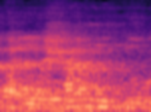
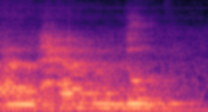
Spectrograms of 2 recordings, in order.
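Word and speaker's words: الحمد: Wa hamza alhamdu a'udzu ihdina Allahu thumma lama lillahi lana. Tolong tipiskan hamzah pada kata alhamdu. Jangan membaca all, bukan alhamdu, tapi alhamdu.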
